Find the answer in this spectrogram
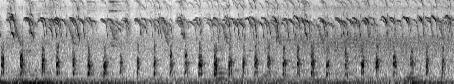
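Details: Native country hen calling her chicks to eat: a long, even run of quick, low, knocking clucks, roughly three to four per second, under a continuous crowd of thin, high, falling chick peeps.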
